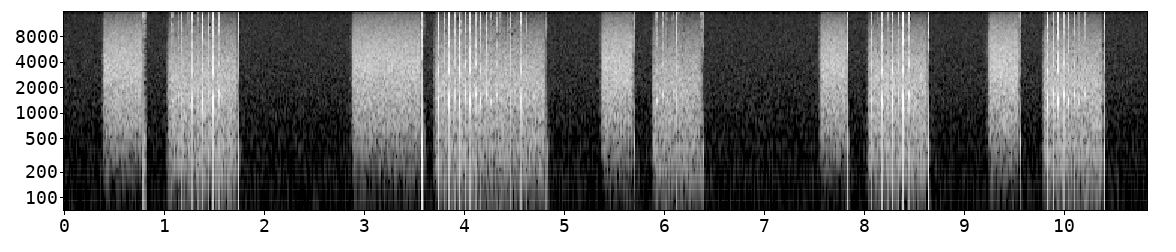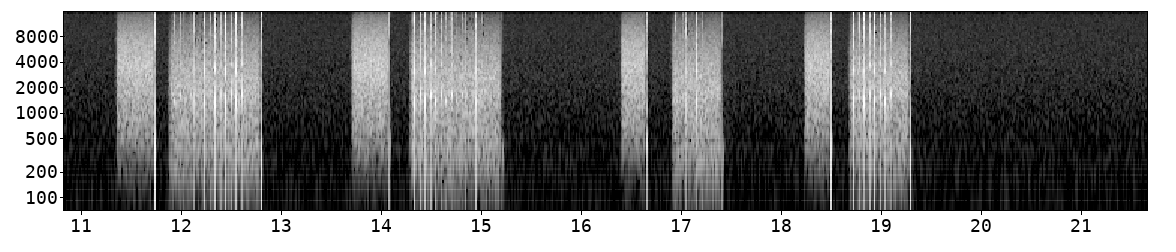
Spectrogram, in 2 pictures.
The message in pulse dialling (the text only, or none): 5 9 3 4 4 7 7 3 4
